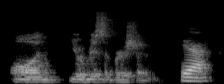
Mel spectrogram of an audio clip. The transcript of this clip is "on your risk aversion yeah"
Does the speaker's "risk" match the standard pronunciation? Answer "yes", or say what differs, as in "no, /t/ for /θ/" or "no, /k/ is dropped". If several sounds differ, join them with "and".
no, /k/ is dropped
